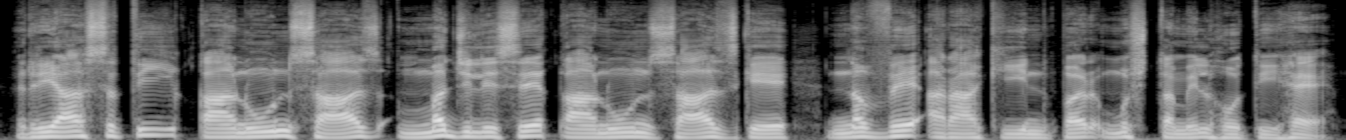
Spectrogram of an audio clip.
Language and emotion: Urdu, neutral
